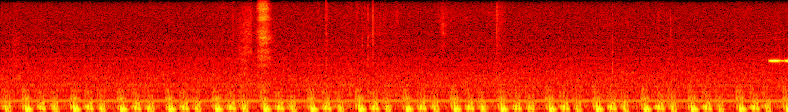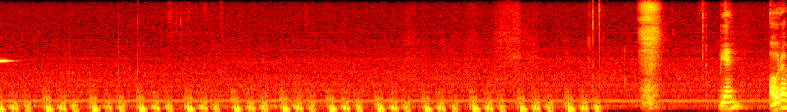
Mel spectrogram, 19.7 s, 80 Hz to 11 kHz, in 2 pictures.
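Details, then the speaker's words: Summation gallop in a deteriorated tachycardic patient (about 100 a minute): protodiastolic S3 and telediastolic S4 fuse into one extra galloping diastolic sound each cycle over a steady hum. "Y entre la diástole se une el S3 protodiastólico con el S4. Telediastólico en uno solo en el galope de"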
